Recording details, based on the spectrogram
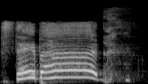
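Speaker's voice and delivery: put-on high yelling. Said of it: "they're yelling".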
